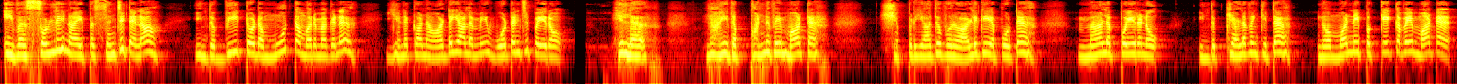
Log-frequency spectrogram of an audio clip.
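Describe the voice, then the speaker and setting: Sly scheming young bride. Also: female voice, steady tone, moderate pace, sharp tone. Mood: scornful scheming. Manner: fake sobbing in a high voice. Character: scheming newlywed young woman, spiteful and sly. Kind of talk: cartoon voice acting.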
